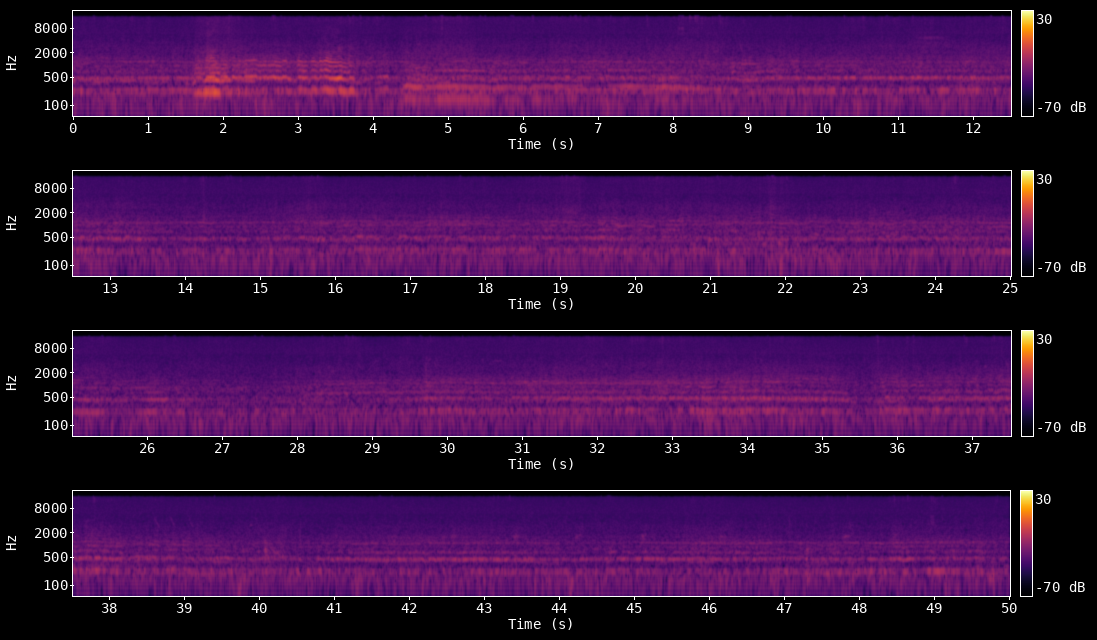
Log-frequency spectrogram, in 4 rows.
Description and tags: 20080206.rbd.bees.02
late winter ambiance in scrub, with bees buzzing at flowers of Rosmary bushes
field-recording, insects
